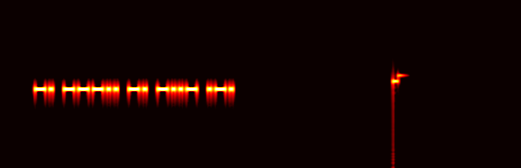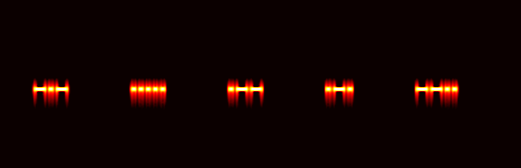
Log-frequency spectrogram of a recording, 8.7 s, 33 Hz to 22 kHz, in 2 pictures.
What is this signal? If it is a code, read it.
Morse code, heard as a keyed tone, about 40 wpm, spaced as for 20 wpm, 700 Hz. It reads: N8NXR K5WRZ
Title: USA Call Signs - 5 Characters - 6x Character Spacing - 40wpm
